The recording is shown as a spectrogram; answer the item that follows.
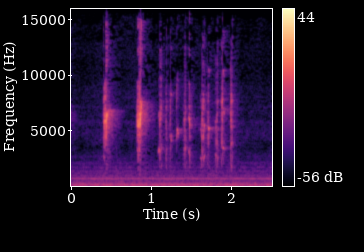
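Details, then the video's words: Training recording of a sunbird: two sharp, very high chips, then a fast jumble of thin twittering notes, over soft steady hum. "Suara Kolibri Ninja KONIN GACOR Untuk Masteran Kicau ! Konin Ijoan Gacor"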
